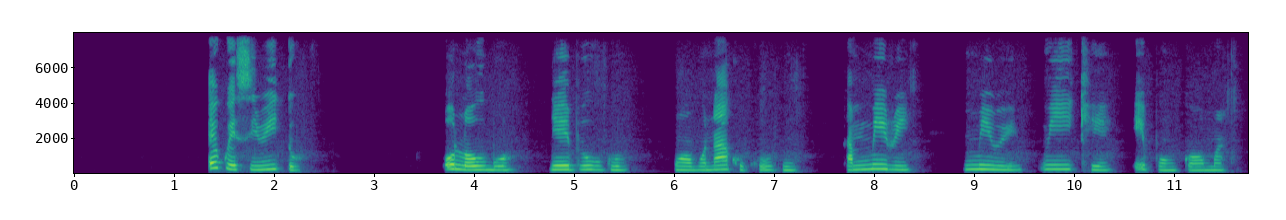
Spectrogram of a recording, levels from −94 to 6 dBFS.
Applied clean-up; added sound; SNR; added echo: none; none; none; none.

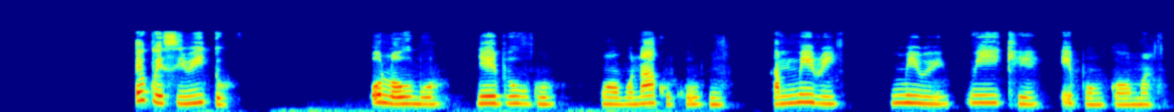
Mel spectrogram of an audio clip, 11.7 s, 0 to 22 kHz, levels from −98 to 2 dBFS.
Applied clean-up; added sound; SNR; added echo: neural mask model Resemble Enhance denoiser.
